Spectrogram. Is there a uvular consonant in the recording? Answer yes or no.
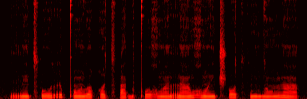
yes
